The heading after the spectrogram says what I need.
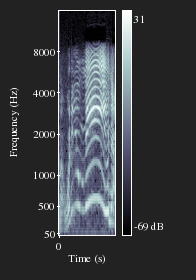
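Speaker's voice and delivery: can't believe it; baffled. Real, not acted. Reacting to the twist, baffled. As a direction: jump way up, baffled. Confused by the story.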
